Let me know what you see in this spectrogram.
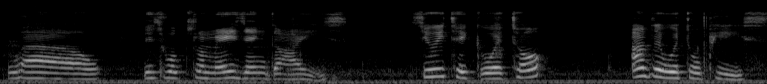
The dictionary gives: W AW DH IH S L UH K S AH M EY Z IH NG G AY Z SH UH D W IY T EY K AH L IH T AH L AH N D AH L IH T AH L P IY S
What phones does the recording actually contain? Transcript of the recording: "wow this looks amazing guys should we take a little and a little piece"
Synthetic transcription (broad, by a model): W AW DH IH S W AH K S AH M EY Z IH NG G AY Z S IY W IY T EY K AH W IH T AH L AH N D AH W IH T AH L P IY S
